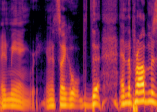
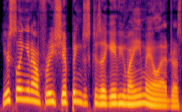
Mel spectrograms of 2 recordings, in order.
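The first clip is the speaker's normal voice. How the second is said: normal talking voice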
